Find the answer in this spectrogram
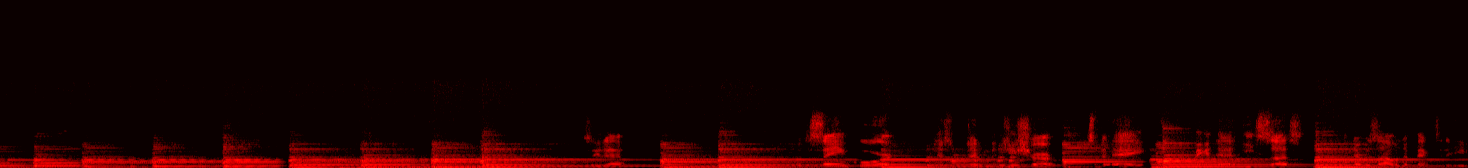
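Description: Keyboard with a piano sound playing repeated rock-style chord stabs, the left hand holding a root-and-fifth power chord, moving from a B major chord to an E major chord about halfway through.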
